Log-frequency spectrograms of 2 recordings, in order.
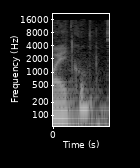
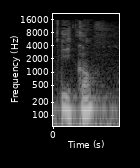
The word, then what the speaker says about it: Ico: Te pronuncia Ico, no Aiko, Ico.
